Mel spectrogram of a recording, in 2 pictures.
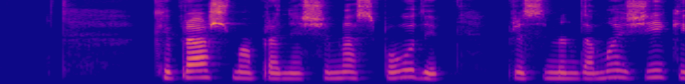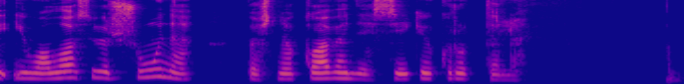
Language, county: Lithuanian, Kaunas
